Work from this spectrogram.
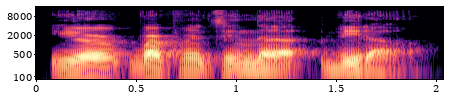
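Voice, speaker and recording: A man's voice: sits low, moderate pace. A man co-hosting a podcast in a casual chat, agreeable and a little hesitant as he gives his views. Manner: agreeable, soft backchannels, hesitant. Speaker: podcast co-host.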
